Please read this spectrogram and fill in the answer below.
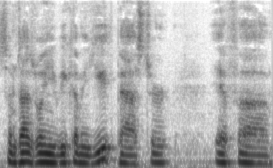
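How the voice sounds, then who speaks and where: In an American accent, a man speaks at a moderate pace and medium pitch, his dark, mellow tone somewhat breathy and his intonation monotone and flat. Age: 50s. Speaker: pastor. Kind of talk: casual interview.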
